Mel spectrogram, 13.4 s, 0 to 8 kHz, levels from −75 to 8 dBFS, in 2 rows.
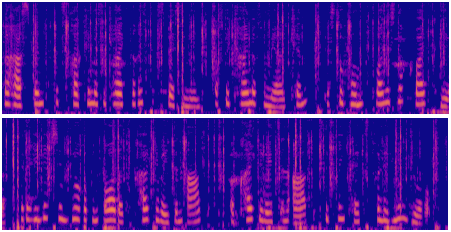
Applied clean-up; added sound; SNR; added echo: classical method spectral subtraction.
